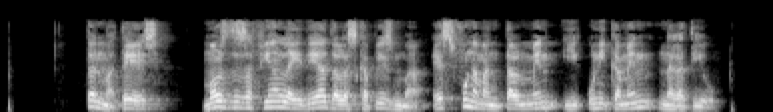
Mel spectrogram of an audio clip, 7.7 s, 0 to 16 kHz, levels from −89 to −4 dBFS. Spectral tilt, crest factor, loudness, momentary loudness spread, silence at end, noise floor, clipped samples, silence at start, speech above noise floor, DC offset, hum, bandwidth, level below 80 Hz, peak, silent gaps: -3.5 dB/octave; 16 dB; -16 LUFS; 9 LU; 0.6 s; -58 dBFS; under 0.1%; 0.85 s; 42 dB; under 0.1%; none; 8.4 kHz; -54 dBFS; 0 dBFS; 1.93-1.97 s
